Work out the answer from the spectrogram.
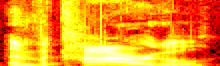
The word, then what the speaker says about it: Invercargill: and I believe you're all the way from Invercargill.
